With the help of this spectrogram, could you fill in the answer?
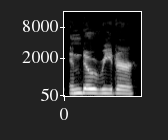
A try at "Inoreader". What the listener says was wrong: Yeah, you're throwing a random D in there.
